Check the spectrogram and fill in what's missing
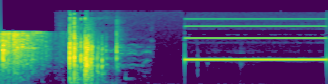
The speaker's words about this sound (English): I'm breaking your window.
